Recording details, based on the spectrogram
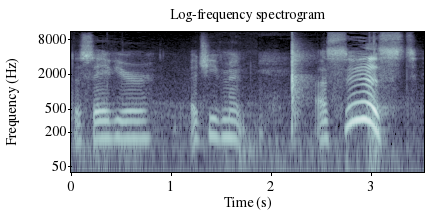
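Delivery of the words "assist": high, loud celebratory cry; triumphant shout. Real, not acted. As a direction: call it out in delight. Celebrating an assist.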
